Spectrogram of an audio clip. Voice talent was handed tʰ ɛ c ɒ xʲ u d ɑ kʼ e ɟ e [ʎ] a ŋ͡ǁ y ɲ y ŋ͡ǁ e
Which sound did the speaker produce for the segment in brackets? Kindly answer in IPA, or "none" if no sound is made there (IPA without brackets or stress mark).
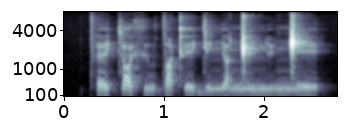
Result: ɲ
